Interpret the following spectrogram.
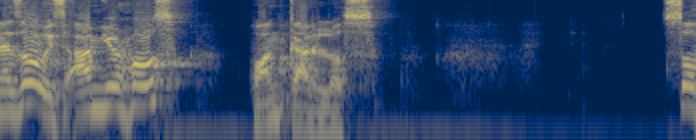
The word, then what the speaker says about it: Juan Carlos: host juan carlos so that's how you actually pronounce my name in case any of you guys were ever wondering i don't do it because i feel like it makes me look like uh pretentious or something so i tend to mispronounce my name on purpose but it is juan carlos in case any of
